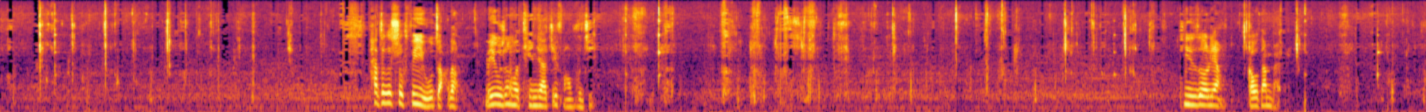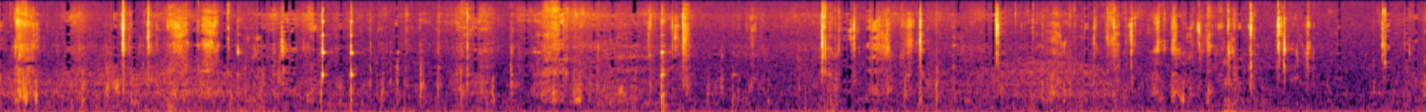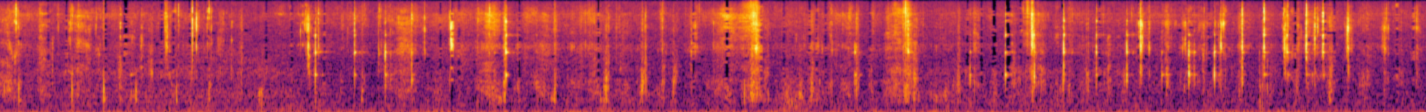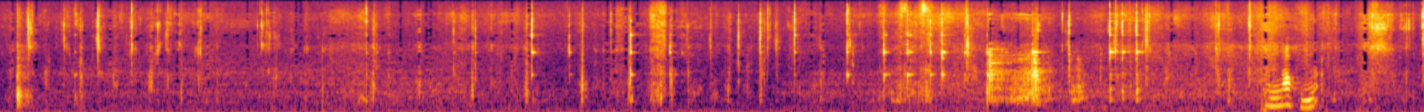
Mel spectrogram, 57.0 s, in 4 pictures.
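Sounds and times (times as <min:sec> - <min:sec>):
chewing and biting food: 0:00.0 - 0:57.0
low steady hum: 0:00.0 - 0:57.0
chopsticks clicking on ceramic bowl: 0:50.5 - 0:54.3.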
